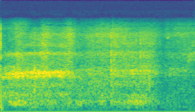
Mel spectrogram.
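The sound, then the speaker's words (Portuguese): Heavy, labored breathing of a person walking while recording, a continuous wheezy rasp with airy hiss filling the whole clip, steady and uninterrupted, with no talking. “Eu estou gravando e caminhando. Vou sentar um pouco para minha respiração ficar um pouco melhor.”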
